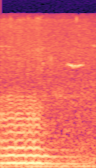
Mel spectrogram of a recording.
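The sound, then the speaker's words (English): A solitary bee buzzes in flight, a steady droning hum that is loudest at first, then eases off and wavers. No voices are heard. “Many of our native solitary bees are mining bees, who dig out little holes in hedge banks and sandbanks, then construct a nest inside this micro-burrow.”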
